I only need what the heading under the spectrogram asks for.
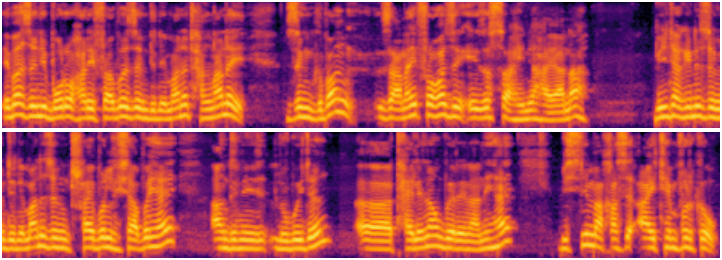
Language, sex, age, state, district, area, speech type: Bodo, male, 45-60, Assam, Chirang, rural, spontaneous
